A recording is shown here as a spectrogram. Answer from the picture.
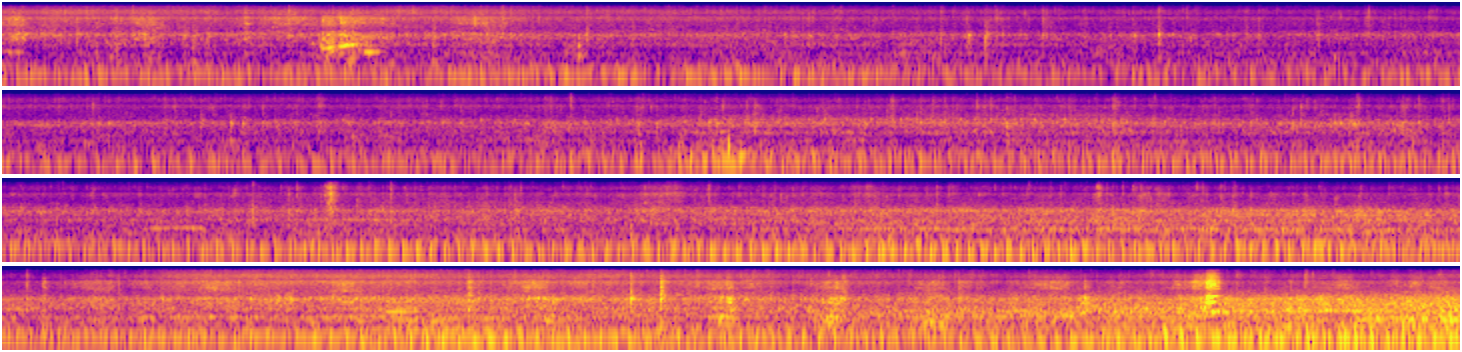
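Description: Whole boiled eggs sizzling in hot oil in a steel karahi, with a few sharp clicks of a metal spatula stirring against the pan. The sizzle grows louder in the last few seconds.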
